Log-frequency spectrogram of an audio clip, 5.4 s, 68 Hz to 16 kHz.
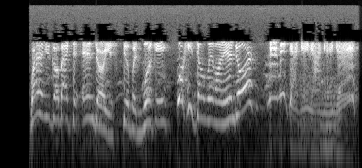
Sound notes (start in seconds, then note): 3.8 mocking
